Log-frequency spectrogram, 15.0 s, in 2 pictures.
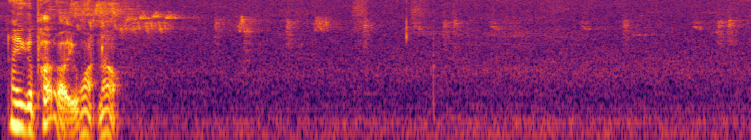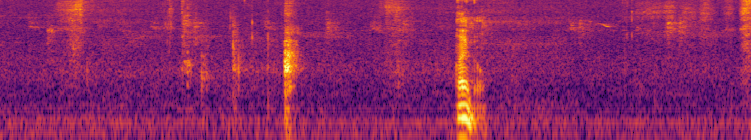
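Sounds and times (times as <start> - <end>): low background hum: 0.0 - 15.0
faint high bird chirps: 0.5 - 11.7.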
